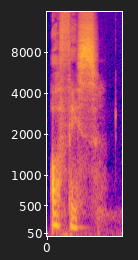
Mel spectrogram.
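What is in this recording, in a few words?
"office", British English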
